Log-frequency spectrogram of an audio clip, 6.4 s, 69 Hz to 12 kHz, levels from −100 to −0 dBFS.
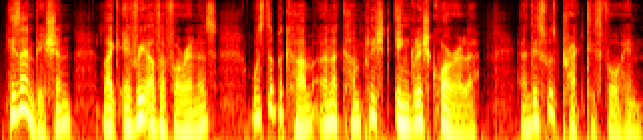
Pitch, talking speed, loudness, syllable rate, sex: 120 Hz, 175 wpm, -19 LUFS, 6.9 syllables/s, male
